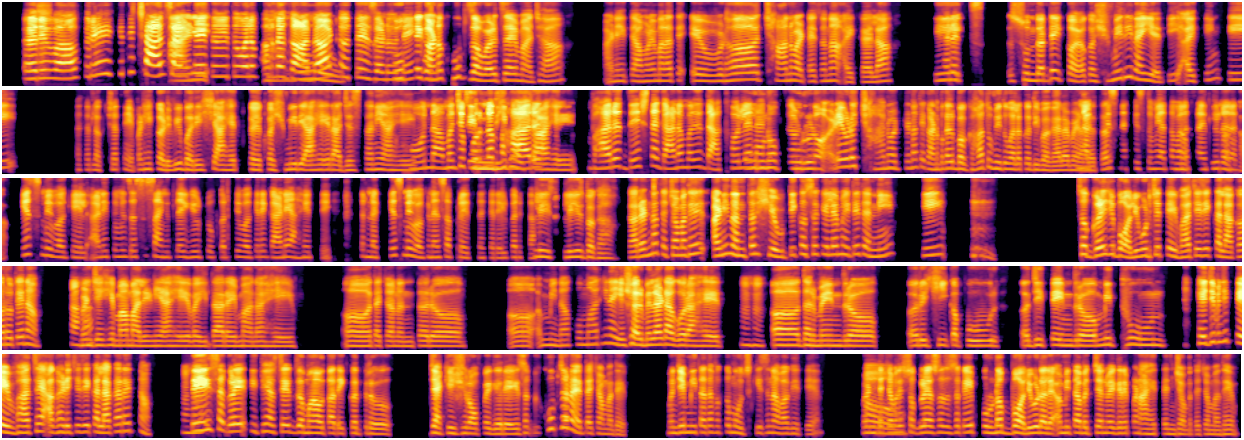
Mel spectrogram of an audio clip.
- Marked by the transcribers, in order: laughing while speaking: "अरे बापरे! किती छान सांगताय … जणू नाही का?"; other background noise; tapping; throat clearing
- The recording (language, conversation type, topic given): Marathi, podcast, लहानपणी ऐकलेल्या गाण्यांबद्दल तुम्हाला काय आठवतं?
